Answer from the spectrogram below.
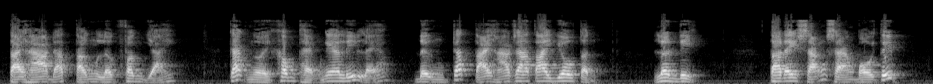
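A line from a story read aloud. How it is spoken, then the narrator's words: Cold, murderous. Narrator (Vietnamese): chàng lạnh lùng nói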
